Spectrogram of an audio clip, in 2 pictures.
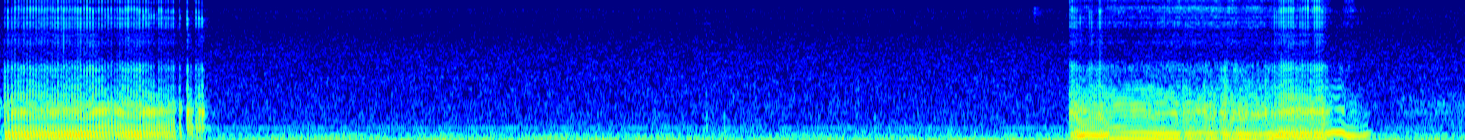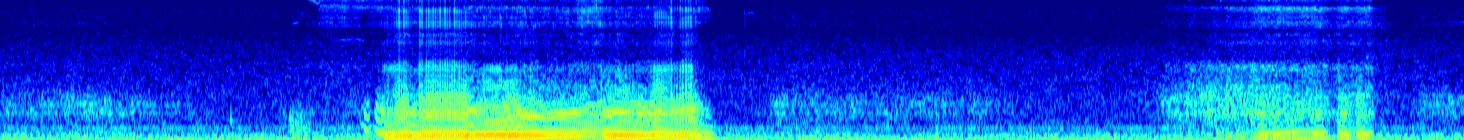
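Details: Pet Shih Tzu snoring indoors: four drawn-out, rasping breaths about four seconds apart, each lasting one to two seconds, with quiet gaps between.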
